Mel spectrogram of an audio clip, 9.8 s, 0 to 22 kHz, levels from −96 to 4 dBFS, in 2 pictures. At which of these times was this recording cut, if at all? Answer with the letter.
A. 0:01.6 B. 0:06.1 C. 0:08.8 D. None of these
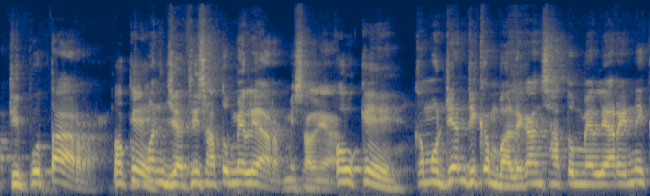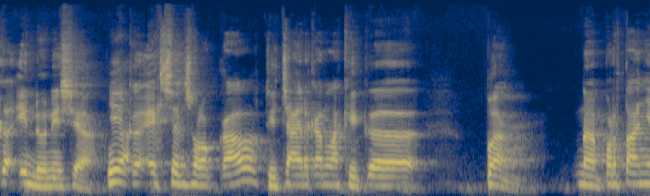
C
